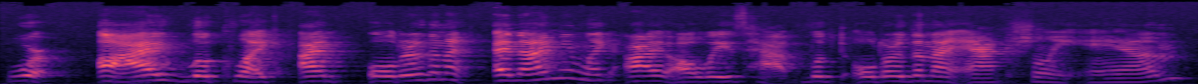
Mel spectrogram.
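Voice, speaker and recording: A woman's voice: a little high, normal speed, bright, forceful tone. A woman in her twenties co-hosting a podcast in casual chat, blunt and swearing freely, acting out other people's lines. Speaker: podcast co-host.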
